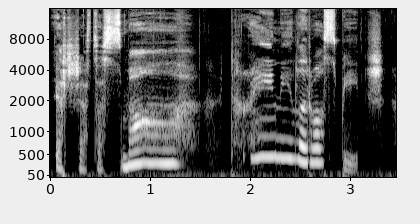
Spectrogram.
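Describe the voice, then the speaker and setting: A woman playing an affectionate young noblewoman in an intimate audio roleplay, speaking softly and breathily to the listener with hesitant sighs and murmurs. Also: high voice, huge pitch swings, slow, no room sound, exaggerated voice. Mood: nervous, self-soothing. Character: affectionate young noblewoman, playful but nervous before her debut.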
